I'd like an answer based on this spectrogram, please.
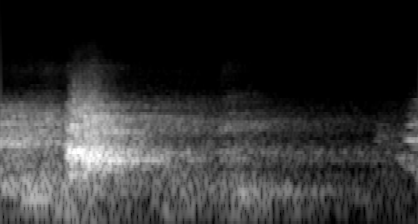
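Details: Tiger giving a single loud harsh roar near the start, a broad rasping burst that trails off into a long low fading growl.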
